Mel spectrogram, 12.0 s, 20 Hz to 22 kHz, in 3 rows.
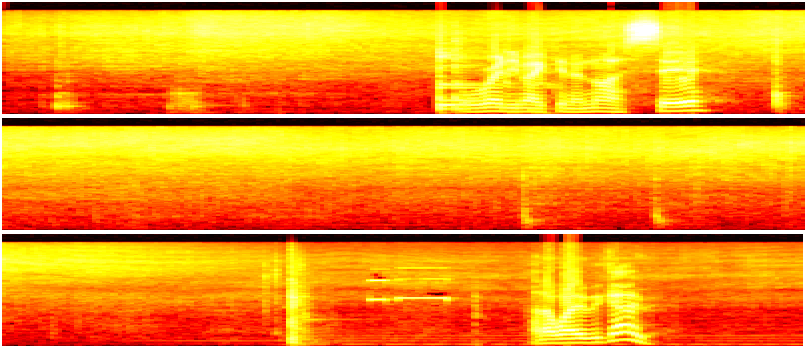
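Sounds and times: chicken wings sizzling: 0.0 - 12.0.

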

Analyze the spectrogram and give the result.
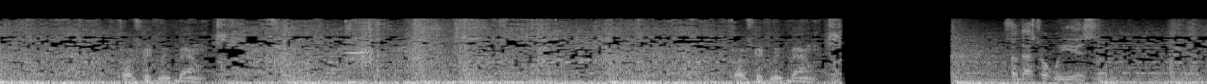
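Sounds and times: film music: 0.0 - 8.4, 9.5 - 12.0.

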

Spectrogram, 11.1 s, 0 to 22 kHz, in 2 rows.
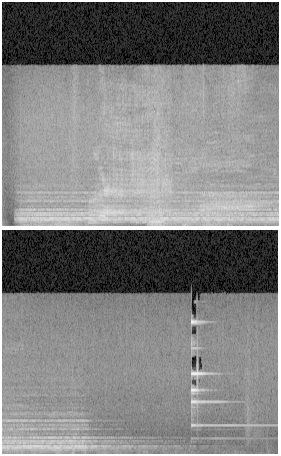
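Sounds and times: eerie sustained chord: 0.2 - 9.2
high bell-like ding: 9.3 - 11.0.

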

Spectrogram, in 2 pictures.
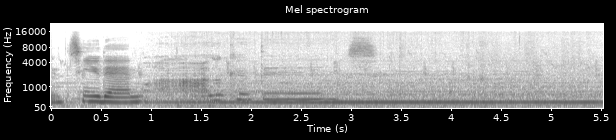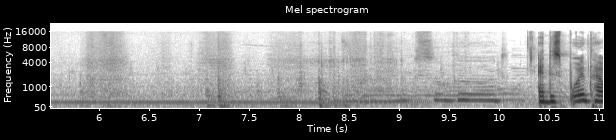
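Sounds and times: oven humming: 0.0 - 10.3.

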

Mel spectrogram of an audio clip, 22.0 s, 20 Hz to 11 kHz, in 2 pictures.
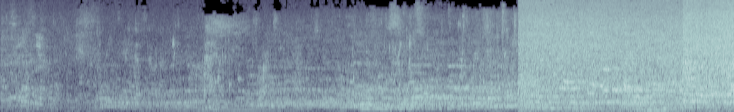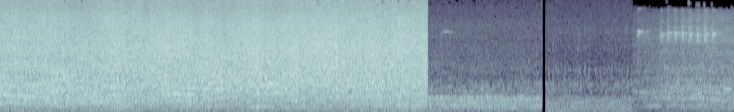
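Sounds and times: water rushing in a cave: 7.8 - 17.4.

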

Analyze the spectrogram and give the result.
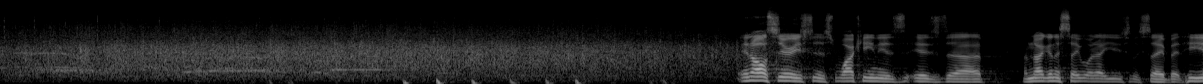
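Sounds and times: audience applauding: 0.0 - 7.6.

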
